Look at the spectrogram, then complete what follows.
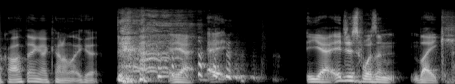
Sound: chuckle happily

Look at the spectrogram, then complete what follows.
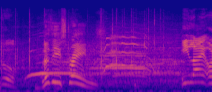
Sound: audience cheering

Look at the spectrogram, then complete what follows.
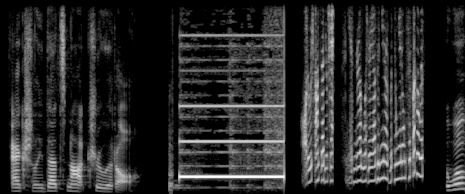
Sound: emergency Broadcast Signal

